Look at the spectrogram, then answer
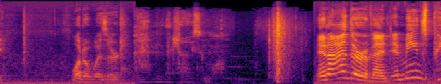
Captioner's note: thwap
